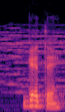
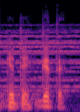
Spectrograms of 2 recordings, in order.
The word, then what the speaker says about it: Goethe: ¿Cómo se pronuncia? ¿Goethe? Get. – Goethe, Goethe.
